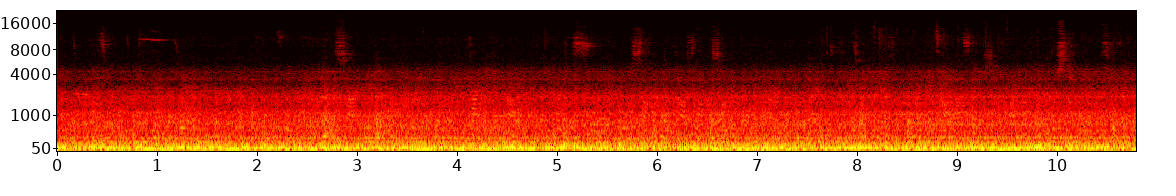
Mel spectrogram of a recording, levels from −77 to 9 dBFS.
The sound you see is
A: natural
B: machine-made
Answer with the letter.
A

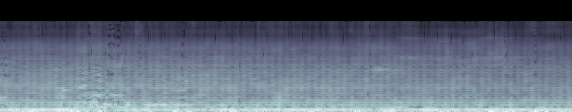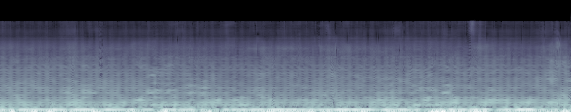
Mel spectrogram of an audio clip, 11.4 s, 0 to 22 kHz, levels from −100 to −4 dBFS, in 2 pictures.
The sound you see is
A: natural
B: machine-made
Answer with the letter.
B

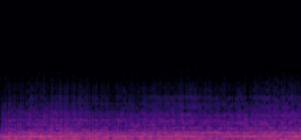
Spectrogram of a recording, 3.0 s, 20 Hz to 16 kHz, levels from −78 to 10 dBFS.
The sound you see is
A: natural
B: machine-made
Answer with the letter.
B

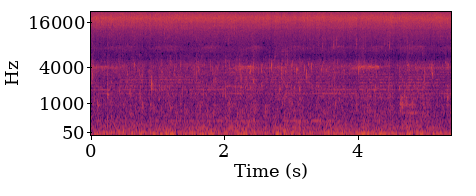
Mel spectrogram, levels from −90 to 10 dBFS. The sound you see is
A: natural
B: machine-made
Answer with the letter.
A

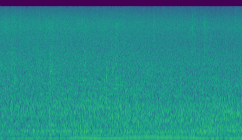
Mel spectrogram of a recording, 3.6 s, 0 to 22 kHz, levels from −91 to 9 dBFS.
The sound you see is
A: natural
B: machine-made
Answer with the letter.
A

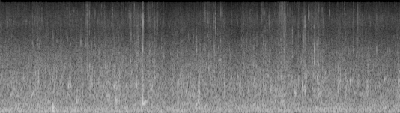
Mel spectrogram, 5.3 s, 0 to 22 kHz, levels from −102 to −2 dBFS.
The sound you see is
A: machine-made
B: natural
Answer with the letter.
B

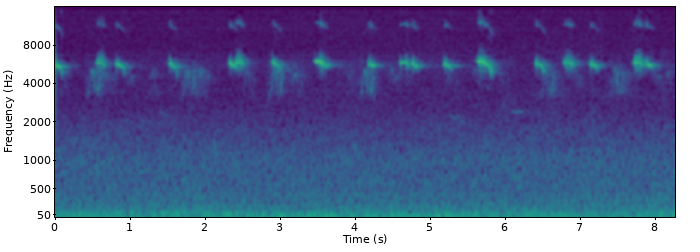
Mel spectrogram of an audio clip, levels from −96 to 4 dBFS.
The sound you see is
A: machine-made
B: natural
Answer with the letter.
A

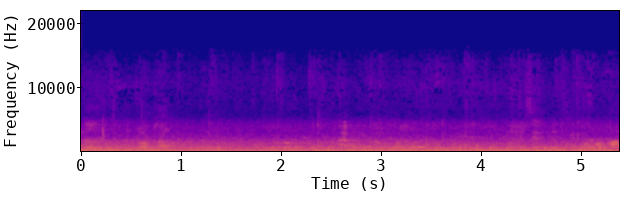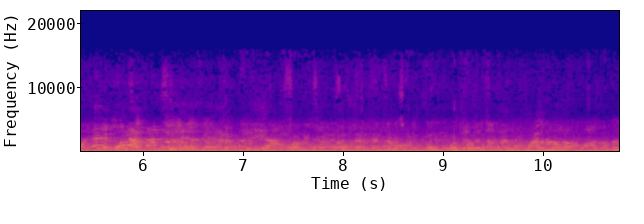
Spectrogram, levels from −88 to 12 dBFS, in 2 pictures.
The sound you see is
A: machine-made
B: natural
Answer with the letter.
A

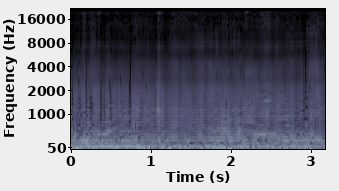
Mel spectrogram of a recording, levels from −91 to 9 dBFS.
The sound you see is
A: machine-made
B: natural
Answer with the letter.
A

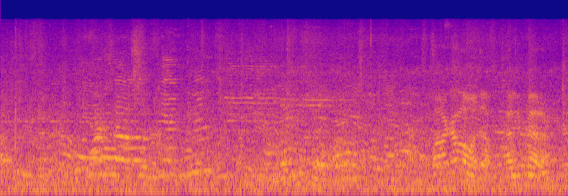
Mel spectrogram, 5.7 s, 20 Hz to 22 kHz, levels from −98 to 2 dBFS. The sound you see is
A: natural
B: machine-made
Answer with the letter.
A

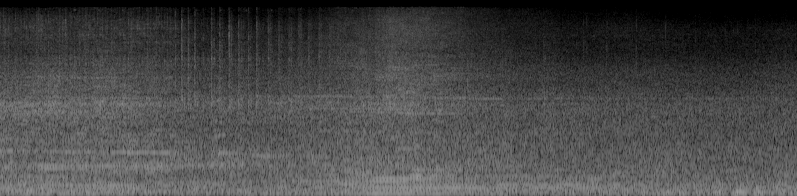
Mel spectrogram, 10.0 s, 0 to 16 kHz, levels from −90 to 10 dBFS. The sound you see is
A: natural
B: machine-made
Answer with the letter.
A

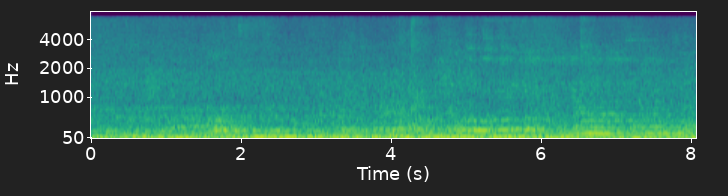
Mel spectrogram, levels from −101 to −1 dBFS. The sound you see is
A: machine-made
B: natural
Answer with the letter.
B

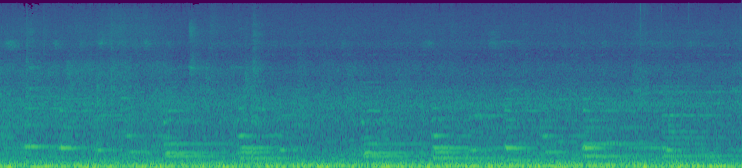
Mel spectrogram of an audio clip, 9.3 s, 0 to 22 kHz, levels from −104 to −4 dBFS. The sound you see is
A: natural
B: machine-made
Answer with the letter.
B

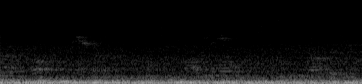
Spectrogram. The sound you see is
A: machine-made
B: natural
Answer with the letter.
B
